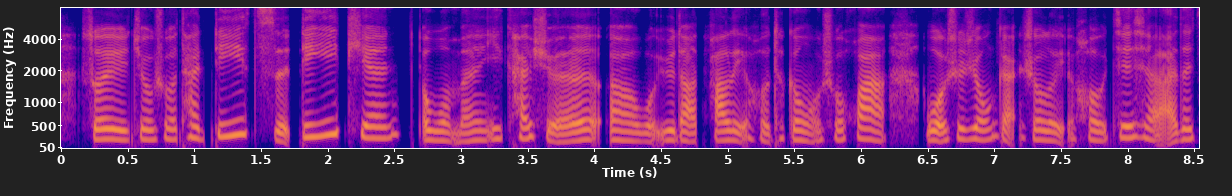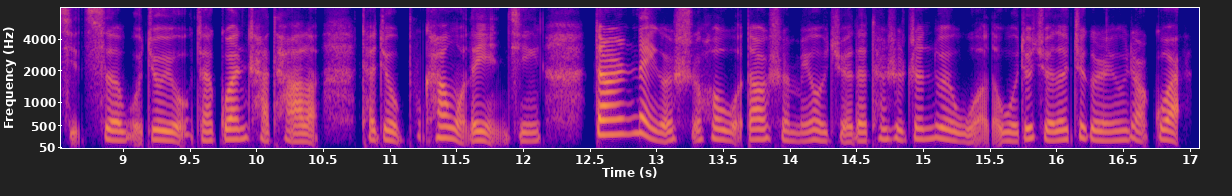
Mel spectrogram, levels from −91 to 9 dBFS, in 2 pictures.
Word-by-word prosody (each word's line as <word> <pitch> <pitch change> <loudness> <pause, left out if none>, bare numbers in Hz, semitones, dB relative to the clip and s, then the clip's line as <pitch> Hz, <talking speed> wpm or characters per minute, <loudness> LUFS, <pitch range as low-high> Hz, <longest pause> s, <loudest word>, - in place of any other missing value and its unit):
所 215 - +3
以 210 -2 +5
就 210 +1 -1
说 215 0 -2
他 245 0 0
第 280 +7 +1
1 320 - +4
次 - - 0
第 270 +4 +2
1 - - +5
天， 250 -2 0
呃， 200 - +2
我 190 -1 +1
们 175 +3 -3
一 220 - -1
开 225 0 0
学， 190 -3 +3
呃， 195 -3 +1
我 170 -1 -2
遇 200 - +1
到 190 -3 +3
他 190 +1 +3
了 195 - +1
以 - - -1
后， 170 - -5
他 230 - -9
跟 205 - +1
我 175 - -4
说 200 - -4
话， 225 -1 +4 0.3
我 195 -2 +5
是 220 - -1
这 225 - +3
种 205 +1 -1
感 - - 0
受 205 -2 0
了 190 - +1
以 - - -7
后， 195 -3 -2
接 245 +5 +1
下 250 -4 -1
来 - - +2
的 215 0 0
几 - - -6
次 205 -3 0
我 185 - -5
就 205 -1 +1
有 185 - 0
在 185 - -2
观 215 +3 +3
察 - - -3
他 - - 0
了。 - - 0 0.3
他 - - -2
就 - - 0
不 280 - -17
看 245 -1 +2
我 220 - -1
的 185 - 0
眼 185 - -2
睛， 180 0 -6 0.4
当 315 -1 +10
然 325 +1 +2
那 315 -10 +4
个 175 - -1
时 - - -4
候 215 +1 -2
我 195 - -4
倒 215 +1 +2
是 200 -4 -6
没 175 -1 -8
有 195 -1 -2
觉 160 - -5
得 180 - 0
他 220 +4 -7
是 215 -2 -4
针 220 +1 -3
对 230 -4 0
我 165 -5 -4
的， - - -7
我 180 -1 -3
就 225 - +1
觉 205 -7 -1
得 205 +2 0
这 245 - -3
个 210 - -1
人 185 - -2
有 195 +1 -5
点 - - -3
儿 - - -10
怪。 - - +2
205 Hz, 315 characters per minute, -25 LUFS, 190-230 Hz, 0.4 s, 当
